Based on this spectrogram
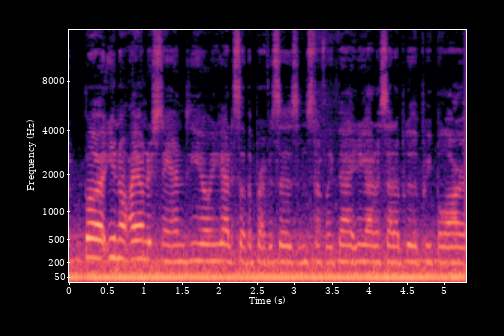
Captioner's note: none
